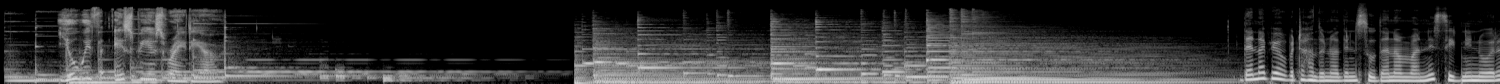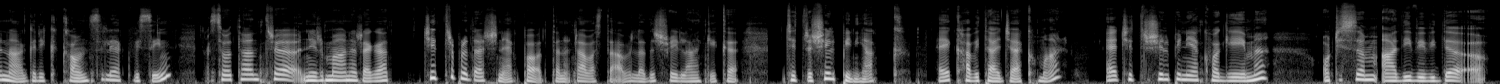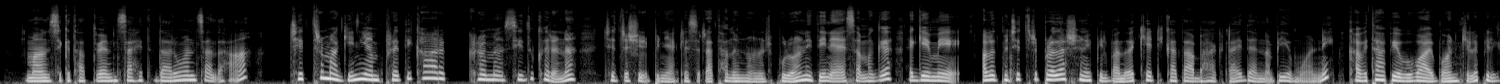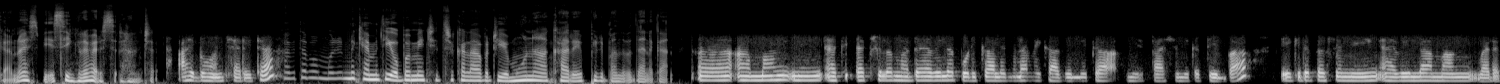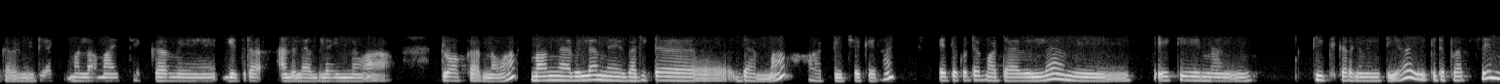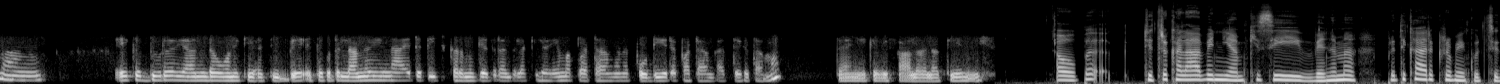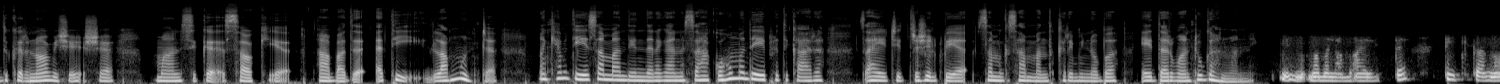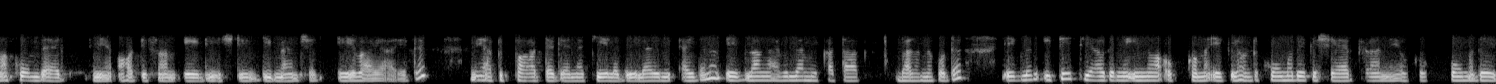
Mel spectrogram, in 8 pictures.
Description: A chat with Sri Lankan artist in Sydney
